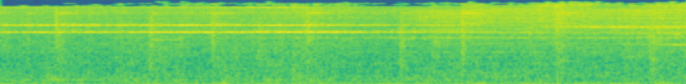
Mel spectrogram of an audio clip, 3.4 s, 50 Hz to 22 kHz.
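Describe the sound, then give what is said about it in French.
A train bound for Toulouse rolls steadily along the rails around 8:40 p.m., approaching La Jonchère-Saint-Maurice, about twenty kilometres from Limoges, France, with a deep continuous rumble, a thin high-pitched wheel squeal held throughout, and regular rhythmic clicks from the track joints. “Vers 20h40, le train approche de la Jonchère Saint-Maurice, une commune située à une vingtaine de kilomètres de Limoges.”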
